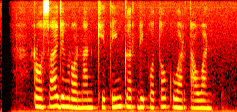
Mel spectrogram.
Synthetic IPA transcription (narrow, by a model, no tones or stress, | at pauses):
rɔsad͡ʒɨŋrɔnankʰit̪iŋkɨrdipɔt̪ɔkuwart̪awan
